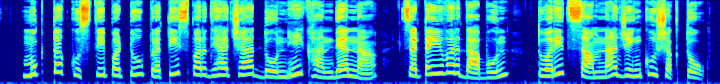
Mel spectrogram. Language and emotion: Marathi, neutral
